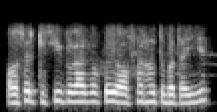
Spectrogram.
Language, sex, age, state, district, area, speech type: Hindi, male, 30-45, Uttar Pradesh, Jaunpur, rural, conversation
